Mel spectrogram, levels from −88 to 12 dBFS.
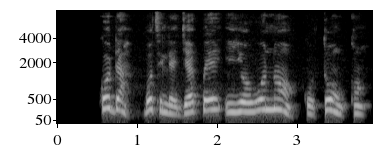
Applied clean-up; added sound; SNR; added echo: none; none; none; none.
